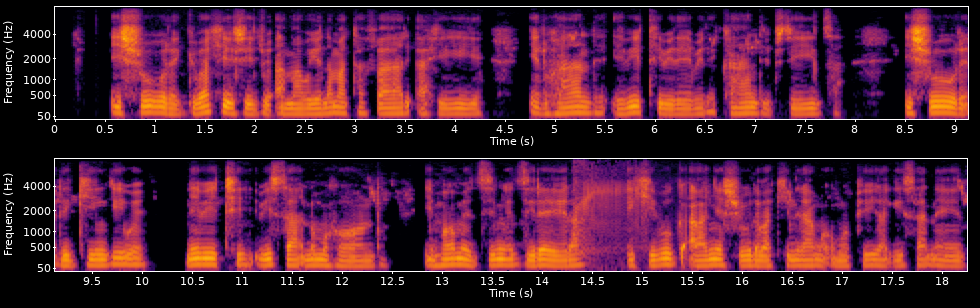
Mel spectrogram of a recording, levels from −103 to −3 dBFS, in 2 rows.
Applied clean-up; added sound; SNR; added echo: none; Fart; 15 dB; none.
